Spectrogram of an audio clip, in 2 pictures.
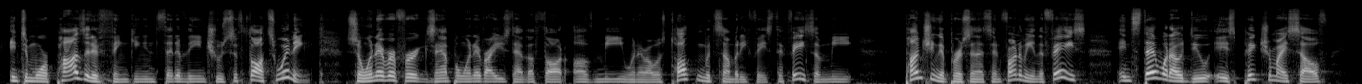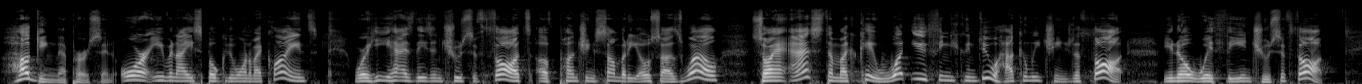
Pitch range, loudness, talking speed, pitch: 125-170 Hz, -24 LUFS, 225 wpm, 145 Hz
